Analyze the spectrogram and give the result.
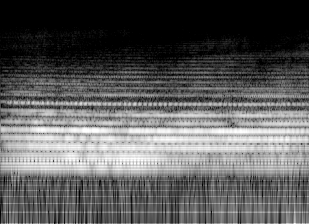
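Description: A train climbing steadily through a mountain valley blows a long, steady horn blast that holds loud and unbroken for about three seconds over a low rumble of rolling cars, with no one speaking.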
